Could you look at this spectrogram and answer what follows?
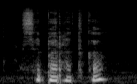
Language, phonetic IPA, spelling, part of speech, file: Polish, [ˌsɛpaˈratka], separatka, noun, LL-Q809 (pol)-separatka.wav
